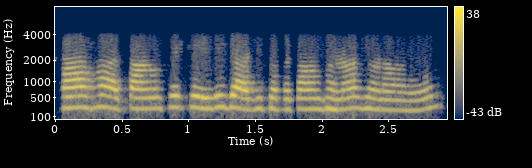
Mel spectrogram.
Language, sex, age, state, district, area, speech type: Sindhi, female, 18-30, Gujarat, Surat, urban, conversation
